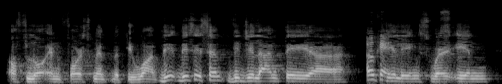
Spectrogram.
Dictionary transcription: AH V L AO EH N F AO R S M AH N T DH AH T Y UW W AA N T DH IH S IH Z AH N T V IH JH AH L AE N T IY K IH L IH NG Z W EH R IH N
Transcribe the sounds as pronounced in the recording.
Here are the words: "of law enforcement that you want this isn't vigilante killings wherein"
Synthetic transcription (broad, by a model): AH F L AO EH N F AO R S M AH N T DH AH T Y UW W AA N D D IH S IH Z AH N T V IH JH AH L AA N T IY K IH L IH NG S W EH R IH N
